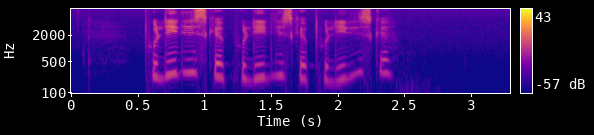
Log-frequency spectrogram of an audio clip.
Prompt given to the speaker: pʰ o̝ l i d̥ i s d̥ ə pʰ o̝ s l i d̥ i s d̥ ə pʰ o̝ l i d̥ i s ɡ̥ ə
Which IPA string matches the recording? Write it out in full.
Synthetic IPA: pʰ o̝ l i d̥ i s ɡ̥ ə pʰ o̝ l i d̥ i s ɡ̥ ə pʰ o̝ l i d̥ i s ɡ̥ ə

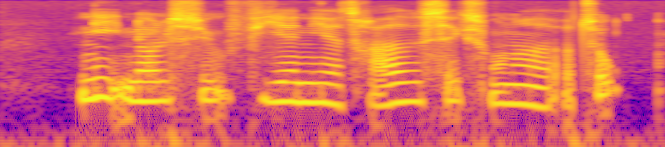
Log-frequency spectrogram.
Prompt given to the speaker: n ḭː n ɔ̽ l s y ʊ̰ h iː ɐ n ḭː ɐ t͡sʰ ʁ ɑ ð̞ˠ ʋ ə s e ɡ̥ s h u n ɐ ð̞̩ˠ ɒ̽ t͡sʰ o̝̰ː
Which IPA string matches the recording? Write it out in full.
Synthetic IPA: n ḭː n ɔ̽ l s y ʊ̰ f iː ɐ n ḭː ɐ t͡sʰ ʁ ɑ ð̞ˠ ʋ ə s e ɡ̥ s h u n ɐ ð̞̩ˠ ɒ̽ t͡sʰ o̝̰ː

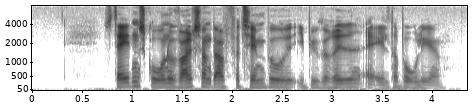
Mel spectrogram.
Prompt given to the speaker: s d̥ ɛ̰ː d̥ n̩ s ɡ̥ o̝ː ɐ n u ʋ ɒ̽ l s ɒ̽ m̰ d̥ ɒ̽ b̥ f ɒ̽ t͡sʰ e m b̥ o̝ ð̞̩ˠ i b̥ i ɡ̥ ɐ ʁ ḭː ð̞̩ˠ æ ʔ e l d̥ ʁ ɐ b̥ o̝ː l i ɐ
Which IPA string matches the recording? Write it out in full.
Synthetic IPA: s d̥ ɛ̰ː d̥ n̩ s ɡ̥ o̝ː ɐ n u ʋ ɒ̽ l s ɒ̽ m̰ d̥ ɒ̽ b̥ f ɒ̽ t͡sʰ e m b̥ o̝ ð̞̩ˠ i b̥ y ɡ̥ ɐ ʁ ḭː ð̞̩ˠ æ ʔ e l d̥ ʁ ɐ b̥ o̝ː l i ɐ

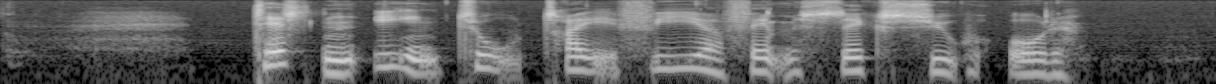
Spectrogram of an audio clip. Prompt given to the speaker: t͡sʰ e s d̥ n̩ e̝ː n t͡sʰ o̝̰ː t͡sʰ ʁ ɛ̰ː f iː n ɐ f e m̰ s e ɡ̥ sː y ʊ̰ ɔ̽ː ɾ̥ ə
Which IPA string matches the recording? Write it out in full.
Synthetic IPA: t͡sʰ e s d̥ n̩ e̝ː n t͡sʰ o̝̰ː t͡sʰ ʁ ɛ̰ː f iː ɐ f e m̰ s e ɡ̥ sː y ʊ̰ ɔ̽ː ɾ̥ ə

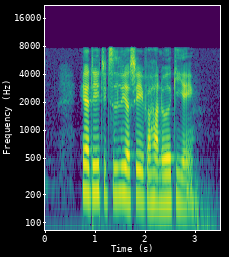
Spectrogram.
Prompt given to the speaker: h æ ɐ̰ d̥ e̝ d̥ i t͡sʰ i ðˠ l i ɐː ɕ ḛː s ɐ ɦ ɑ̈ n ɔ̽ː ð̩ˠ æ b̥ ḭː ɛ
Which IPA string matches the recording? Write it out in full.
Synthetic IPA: h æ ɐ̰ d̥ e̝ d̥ i t͡sʰ i ðˠ l i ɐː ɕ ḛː f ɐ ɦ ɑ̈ n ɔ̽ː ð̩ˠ æ ɡ̥ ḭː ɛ

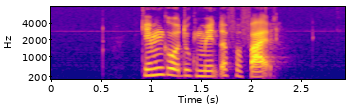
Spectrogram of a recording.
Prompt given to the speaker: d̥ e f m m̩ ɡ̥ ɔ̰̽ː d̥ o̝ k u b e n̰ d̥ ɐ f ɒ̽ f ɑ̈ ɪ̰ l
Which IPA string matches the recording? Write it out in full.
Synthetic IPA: ɡ̥ e m m̩ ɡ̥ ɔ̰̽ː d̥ o̝ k u m e n̰ d̥ ɐ f ɒ̽ f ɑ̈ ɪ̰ l

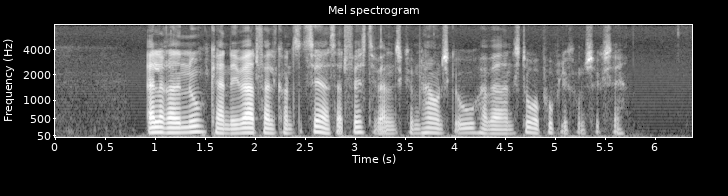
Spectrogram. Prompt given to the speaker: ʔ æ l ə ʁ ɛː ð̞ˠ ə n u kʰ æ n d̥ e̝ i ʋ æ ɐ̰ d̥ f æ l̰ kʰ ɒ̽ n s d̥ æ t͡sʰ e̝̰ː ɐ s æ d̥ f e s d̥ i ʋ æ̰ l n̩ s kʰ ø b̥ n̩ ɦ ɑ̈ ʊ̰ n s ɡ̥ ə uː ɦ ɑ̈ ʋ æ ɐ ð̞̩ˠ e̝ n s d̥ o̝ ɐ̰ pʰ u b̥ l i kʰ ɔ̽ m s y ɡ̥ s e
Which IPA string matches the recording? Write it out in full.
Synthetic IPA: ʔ æ l ə ʁ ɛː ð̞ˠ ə n u kʰ æ n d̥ e̝ i ʋ æ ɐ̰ d̥ f æ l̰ kʰ ɒ̽ n s d̥ æ t͡sʰ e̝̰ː ɐ s æ d̥ f e s d̥ i ʋ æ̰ l n̩ s kʰ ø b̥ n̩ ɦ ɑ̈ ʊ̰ n s ɡ̥ ə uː ɦ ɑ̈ ʋ æ ɐ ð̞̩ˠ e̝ n s d̥ o̝ ɐ̰ pʰ u b̥ l i kʰ ɔ̽ m s y ɡ̥ s e

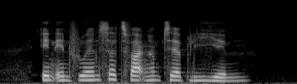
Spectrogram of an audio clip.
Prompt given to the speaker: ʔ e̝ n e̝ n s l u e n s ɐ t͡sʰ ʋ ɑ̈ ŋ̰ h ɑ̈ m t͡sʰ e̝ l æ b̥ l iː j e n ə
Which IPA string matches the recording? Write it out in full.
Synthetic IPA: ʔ e̝ n e̝ n f l u e n s ɐ t͡sʰ ʋ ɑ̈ ŋ̰ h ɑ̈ m t͡sʰ e̝ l æ b̥ l iː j e m ə

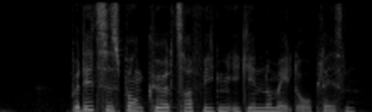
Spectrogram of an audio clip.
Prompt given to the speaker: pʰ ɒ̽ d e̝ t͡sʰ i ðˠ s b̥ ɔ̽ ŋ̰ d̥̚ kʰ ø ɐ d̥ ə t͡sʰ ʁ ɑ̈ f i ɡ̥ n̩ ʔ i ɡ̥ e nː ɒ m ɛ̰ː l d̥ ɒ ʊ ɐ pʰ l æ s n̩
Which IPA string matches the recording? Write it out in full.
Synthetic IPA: pʰ ɒ̽ d e̝ t͡sʰ i ðˠ s b̥ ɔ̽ ŋ̰ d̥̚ kʰ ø ɐ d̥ ə t͡sʰ ʁ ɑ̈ f i ɡ̥ n̩ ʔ i ɡ̥ e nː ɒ m ɛ̰ː l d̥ ɒ ʊ ɐ pʰ l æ s n̩

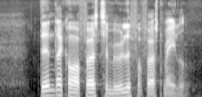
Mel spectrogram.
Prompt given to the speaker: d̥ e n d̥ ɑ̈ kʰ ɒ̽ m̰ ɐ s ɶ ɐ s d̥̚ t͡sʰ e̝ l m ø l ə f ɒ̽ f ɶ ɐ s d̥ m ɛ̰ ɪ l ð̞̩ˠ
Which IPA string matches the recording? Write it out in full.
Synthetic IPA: d̥ e n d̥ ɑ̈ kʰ ɒ̽ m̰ ɐ f ɶ ɐ s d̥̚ t͡sʰ e̝ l m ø l ə f ɒ̽ f ɶ ɐ s d̥ m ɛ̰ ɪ l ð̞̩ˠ

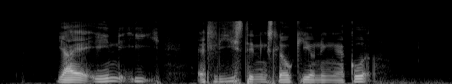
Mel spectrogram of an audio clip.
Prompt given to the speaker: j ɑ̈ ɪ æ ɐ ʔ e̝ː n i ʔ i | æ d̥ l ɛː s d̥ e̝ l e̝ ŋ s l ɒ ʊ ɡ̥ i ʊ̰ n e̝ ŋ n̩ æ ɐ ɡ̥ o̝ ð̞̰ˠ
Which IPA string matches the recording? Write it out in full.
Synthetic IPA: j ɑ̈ ɪ æ ɐ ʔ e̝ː n i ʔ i | æ d̥ l iː s d̥ e̝ l e̝ ŋ s l ɒ ʊ ɡ̥ i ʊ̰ n e̝ ŋ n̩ æ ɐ ɡ̥ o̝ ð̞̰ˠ

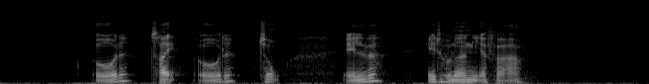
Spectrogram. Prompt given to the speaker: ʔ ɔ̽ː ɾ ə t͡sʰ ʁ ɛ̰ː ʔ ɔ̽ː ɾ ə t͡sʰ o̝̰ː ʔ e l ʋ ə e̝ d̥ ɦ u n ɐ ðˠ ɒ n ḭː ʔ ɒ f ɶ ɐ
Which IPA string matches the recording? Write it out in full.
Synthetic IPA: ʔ ɔ̽ː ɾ ə t͡sʰ ʁ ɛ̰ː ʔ ɔ̽ː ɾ ə t͡sʰ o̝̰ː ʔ e l ʋ ə e̝ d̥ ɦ u n ɐ ðˠ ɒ n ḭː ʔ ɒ f ɶ ɐ

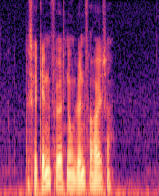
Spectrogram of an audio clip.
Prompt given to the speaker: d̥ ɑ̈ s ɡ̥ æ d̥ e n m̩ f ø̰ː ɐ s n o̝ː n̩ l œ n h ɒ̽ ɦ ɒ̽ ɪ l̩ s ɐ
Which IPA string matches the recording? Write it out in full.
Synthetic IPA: d̥ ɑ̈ s ɡ̥ æ ɡ̥ e n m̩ f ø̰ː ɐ s n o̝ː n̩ l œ n f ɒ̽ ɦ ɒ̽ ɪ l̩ s ɐ

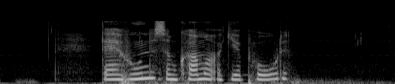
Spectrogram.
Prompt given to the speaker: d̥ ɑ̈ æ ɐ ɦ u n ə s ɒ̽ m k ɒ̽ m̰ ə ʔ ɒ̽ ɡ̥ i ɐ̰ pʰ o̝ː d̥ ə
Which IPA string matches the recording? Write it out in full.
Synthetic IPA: d̥ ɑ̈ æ ɐ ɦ u n ə s ɒ̽ m kʰ ɒ̽ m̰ ɐ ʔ ɒ̽ ɡ̥ i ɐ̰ pʰ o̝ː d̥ ə

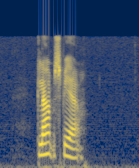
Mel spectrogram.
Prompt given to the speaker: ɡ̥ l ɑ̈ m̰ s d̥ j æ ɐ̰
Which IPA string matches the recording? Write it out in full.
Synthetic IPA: ɡ̥ l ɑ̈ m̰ s b̥ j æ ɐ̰

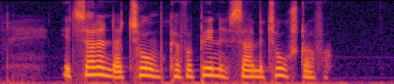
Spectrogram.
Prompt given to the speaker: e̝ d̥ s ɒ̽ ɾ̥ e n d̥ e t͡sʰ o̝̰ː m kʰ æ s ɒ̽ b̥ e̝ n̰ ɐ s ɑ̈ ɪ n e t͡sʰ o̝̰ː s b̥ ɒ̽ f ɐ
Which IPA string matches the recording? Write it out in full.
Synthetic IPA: e̝ d̥ s ɒ̽ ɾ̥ æ n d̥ æ t͡sʰ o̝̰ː m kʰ æ f ɒ̽ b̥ e̝ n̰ ə s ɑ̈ ɪ m e t͡sʰ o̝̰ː s d̥ ɒ̽ f ɐ

